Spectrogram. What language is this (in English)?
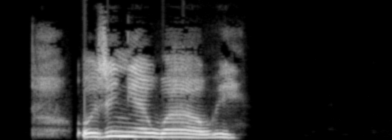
Mokpwe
